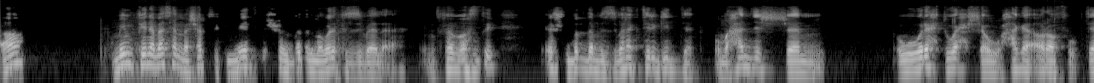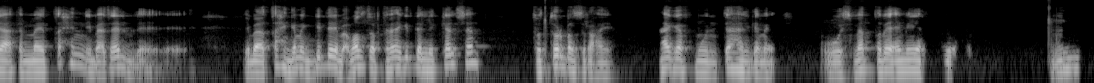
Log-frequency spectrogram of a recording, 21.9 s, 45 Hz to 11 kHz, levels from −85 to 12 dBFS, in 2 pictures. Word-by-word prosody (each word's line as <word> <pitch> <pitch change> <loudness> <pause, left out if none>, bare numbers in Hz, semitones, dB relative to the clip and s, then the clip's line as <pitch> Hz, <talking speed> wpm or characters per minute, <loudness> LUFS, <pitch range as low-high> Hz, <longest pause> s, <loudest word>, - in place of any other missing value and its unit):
آه. - - +5 0.9
مين 155 +4 +3
فينا 155 +1 +3
مثلًا 150 0 +2
ما 100 - +3
شافش 130 +7 -4
كمية 120 +7 +1
قشر 130 -3 -8
البْيض 100 +5 -2
الموجودة 105 +3 +3
في - - -13
الزبالة، 90 +3 -3 0.2
أنت - - -15
فاهم 115 -3 +1
قصدي؟ 100 -2 -3 0.5
قشر 120 -1 -1
البْيض 110 +2 -2
ده - - +4
في 100 - -3
الزبالة 95 +6 -1
كتير 125 0 -4
جدًا، 105 -2 -7 0.2
وما - - -1
حدش 120 -4 -2
آمم، 95 -2 -3 0.7
وريحته 115 +5 +3
وحشة، 120 - 0
وحاجة - - 0
قرف - - +2
وبتاع، 100 -3 +3
طَب 95 -2 -4
ما 100 +1 +4
يتطحن 125 +9 -3
يبقى 105 - +1
زَي 120 - +3
ال 125 -8 -2
آآ، 405 0 -10 0.6
يبقى - - +7
يتطحن 125 -6 -3
جامد 115 -3 0
جدًا 130 +7 +1
يبقى - - +3
مصدر 130 0 +4
طبيعي 115 +3 +1
جدًا 120 -1 0
للكالسيوم 145 +10 0 0.5
في - - -5
التربة 120 +5 +3
الزراعية، 85 -3 -3 0.5
حاجة 120 0 +4
في 110 -2 -10
منتهى 95 +4 -1
الجمال 90 -2 -2 0.5
وسماد 95 +4 -1
طبيعي 105 -2 +5
100% 105 0 -5
كده. 120 +1 -8
110 Hz, 155 wpm, -23 LUFS, 100-125 Hz, 0.9 s, يبقى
